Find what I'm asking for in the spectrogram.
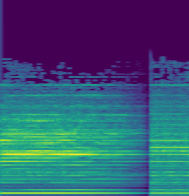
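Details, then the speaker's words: Smooth milling cut on an aluminium heatsink motor mount after the chattering bit, possibly unbalanced, was swapped out; this bit cuts perfectly, giving a clean, steady single-pitch spindle tone with no chatter or rattle. "uh this one's perfect but the other one was just brutal"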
